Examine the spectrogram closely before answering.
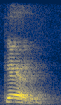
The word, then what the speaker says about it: quero: Quando eu digo quero, o Q e o U estão juntos, mas eu não pronuncio o U, certo?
